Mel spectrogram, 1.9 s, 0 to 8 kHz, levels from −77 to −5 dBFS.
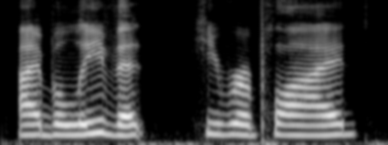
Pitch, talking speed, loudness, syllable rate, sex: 215 Hz, 155 wpm, -17 LUFS, 5.4 syllables/s, female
